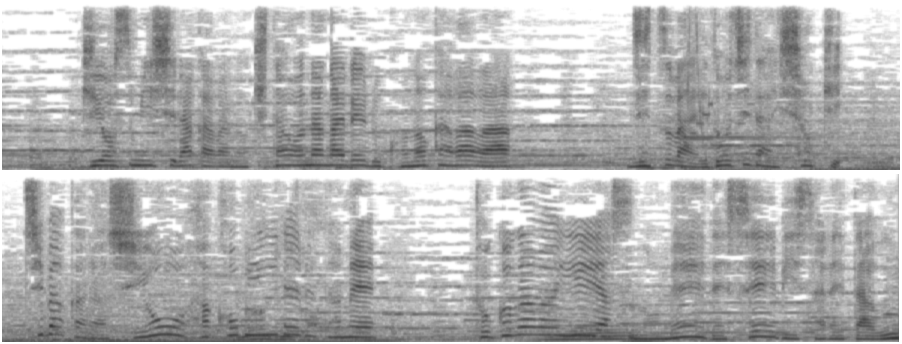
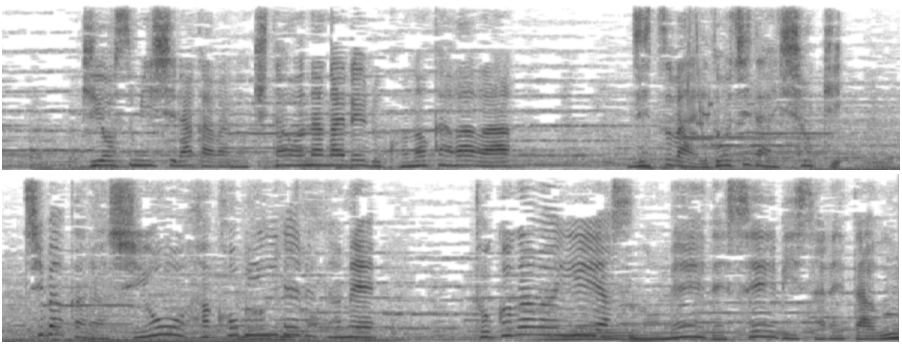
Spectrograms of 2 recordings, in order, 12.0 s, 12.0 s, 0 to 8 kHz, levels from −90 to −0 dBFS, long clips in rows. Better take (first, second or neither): first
